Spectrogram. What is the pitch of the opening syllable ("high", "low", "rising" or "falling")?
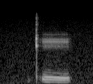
low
